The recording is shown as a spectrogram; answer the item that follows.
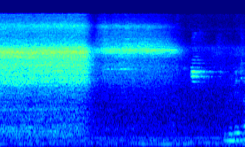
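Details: Deadly venomous Russell's viper caught in Coimbatore, giving a loud, harsh, steady breathy hiss for about one and a half seconds, then quieter background rustle with a few faint short noises.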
